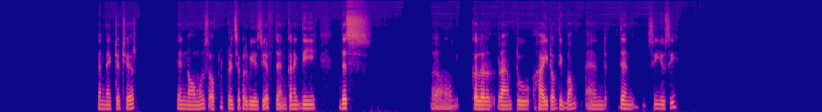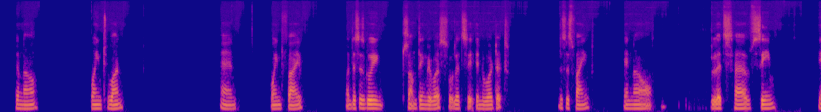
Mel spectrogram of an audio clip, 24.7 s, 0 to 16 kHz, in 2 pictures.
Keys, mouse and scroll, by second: 0.0 shift+a, 1.8-2.9 drag, 5.3-7.9 drag, 10.6-11.4 shift+middle drag, 11.4-13.6 scroll up 1, 13.6-19.4 drag.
